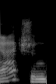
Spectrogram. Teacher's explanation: that's because there isn't a t sound there's a sh phoneme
